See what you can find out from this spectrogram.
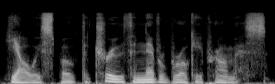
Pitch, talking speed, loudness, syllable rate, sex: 100 Hz, 215 wpm, -21 LUFS, 6.1 syllables/s, male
